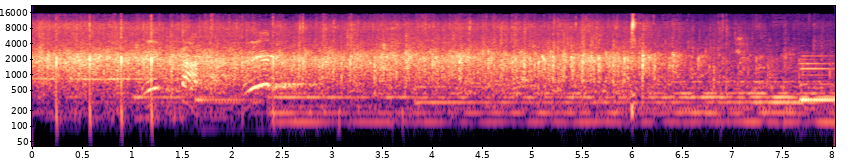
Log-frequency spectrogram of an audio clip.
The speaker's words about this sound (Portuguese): Deus abençoe vocês, toda a glória, toda a honra ao nome do Senhor. Vamos aplaudir a Ele.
